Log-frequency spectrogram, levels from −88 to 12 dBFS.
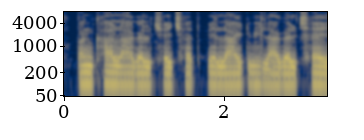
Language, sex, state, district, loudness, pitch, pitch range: Hindi, male, Bihar, Darbhanga, -16 LUFS, 100 Hz, 95-100 Hz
